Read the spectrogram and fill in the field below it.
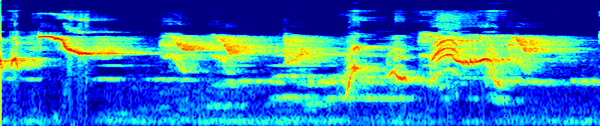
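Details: Song of an Oriental magpie-robin used to prompt another bird to sing: quick high whistled slurs, downward sweeps and buzzy notes in a continuous rush.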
